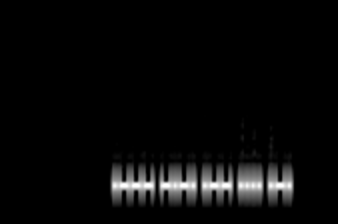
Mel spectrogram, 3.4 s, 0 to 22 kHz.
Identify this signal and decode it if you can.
Morse code, heard as a keyed tone, about 42 wpm, 700 Hz. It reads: JCWHR
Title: Code Groups - 5 Letters - 40wpm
